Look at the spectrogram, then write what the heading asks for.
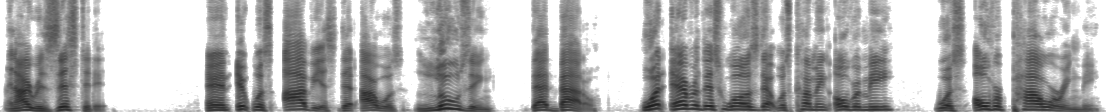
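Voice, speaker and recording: A man's voice: high-pitched, fairly bright tone, dry recording, clean studio sound. A man telling his personal testimony in an earnest, reflective way, sometimes turning to ask the listeners questions. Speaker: speaker giving testimony.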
